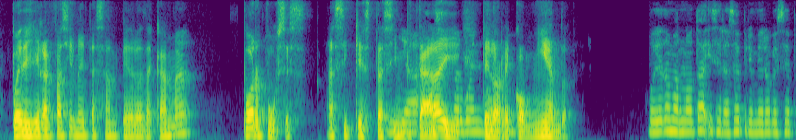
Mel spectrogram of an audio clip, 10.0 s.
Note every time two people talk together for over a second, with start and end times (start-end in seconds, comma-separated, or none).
5.0-6.5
